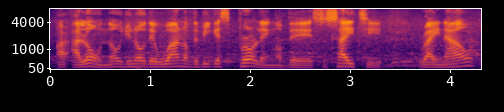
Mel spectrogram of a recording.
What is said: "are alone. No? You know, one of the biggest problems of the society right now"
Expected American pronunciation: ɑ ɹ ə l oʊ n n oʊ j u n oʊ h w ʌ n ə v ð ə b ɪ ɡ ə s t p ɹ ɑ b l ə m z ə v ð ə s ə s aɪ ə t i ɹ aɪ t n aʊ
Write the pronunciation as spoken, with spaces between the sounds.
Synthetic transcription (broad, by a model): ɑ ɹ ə l oʊ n n oʊ j u n oʊ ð w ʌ n ə v ð ə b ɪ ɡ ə s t p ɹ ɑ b l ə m ə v ð ə s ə s aɪ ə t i ɹ aɪ t n aʊ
